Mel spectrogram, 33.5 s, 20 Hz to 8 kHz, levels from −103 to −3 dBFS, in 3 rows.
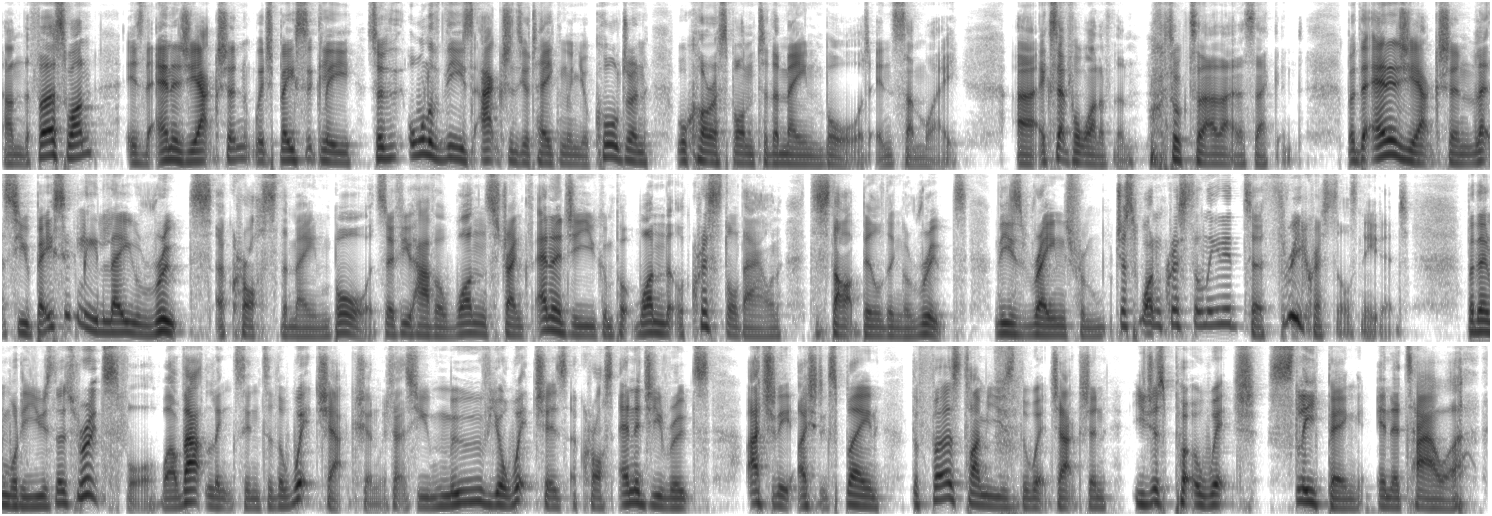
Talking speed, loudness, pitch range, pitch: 240 wpm, -27 LUFS, 110-150 Hz, 125 Hz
